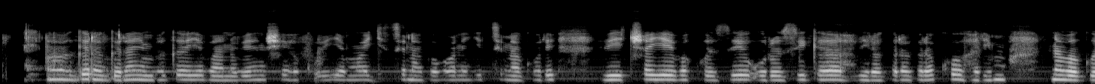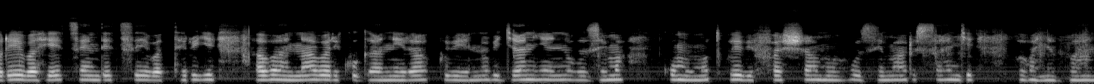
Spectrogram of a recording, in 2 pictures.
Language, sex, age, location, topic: Kinyarwanda, female, 25-35, Nyagatare, health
